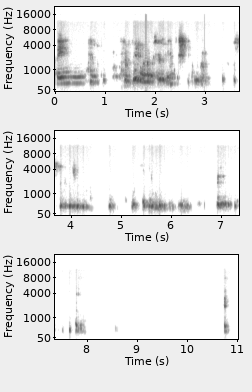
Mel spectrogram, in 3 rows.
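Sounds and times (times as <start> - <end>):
children giggling and laughing: 0.7 - 4.4.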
